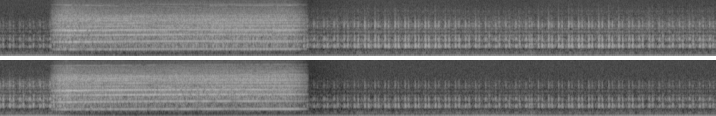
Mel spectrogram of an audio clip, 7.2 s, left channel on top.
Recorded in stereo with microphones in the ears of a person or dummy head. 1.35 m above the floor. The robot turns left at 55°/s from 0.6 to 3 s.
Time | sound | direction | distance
0.0 | a helicopter | 145° right | ?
